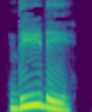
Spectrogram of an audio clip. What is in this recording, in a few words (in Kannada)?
"ದೀಡೆ", kannada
